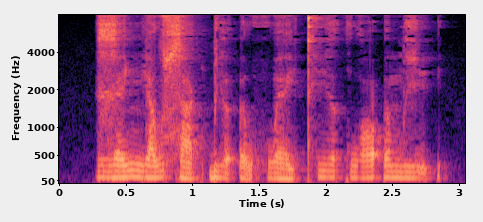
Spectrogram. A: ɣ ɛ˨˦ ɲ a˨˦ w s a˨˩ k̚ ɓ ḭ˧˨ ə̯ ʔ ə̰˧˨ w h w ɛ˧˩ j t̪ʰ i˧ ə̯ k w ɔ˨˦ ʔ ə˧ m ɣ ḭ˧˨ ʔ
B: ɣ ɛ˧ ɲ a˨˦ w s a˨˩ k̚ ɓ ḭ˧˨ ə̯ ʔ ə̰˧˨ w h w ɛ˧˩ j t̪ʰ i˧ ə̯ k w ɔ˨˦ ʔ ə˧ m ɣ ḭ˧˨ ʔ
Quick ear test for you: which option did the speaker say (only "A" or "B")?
A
